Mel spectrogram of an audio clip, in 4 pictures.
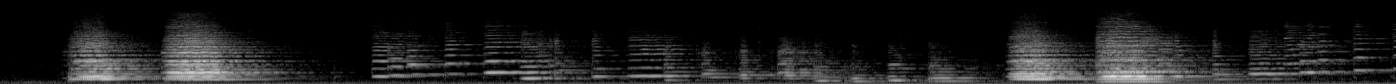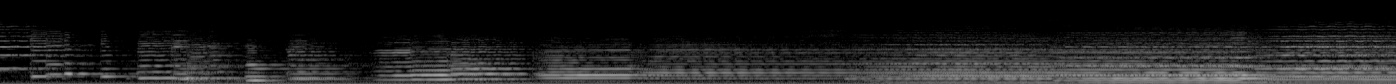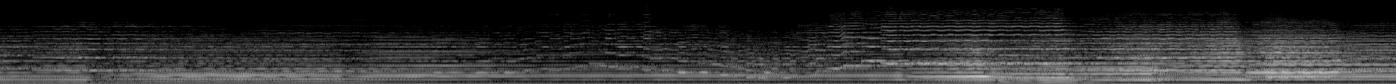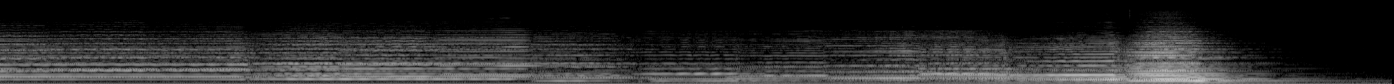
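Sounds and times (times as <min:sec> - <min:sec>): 
string quartet playing allegro in C sharp minor: 0:00.5 - 0:55.6.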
